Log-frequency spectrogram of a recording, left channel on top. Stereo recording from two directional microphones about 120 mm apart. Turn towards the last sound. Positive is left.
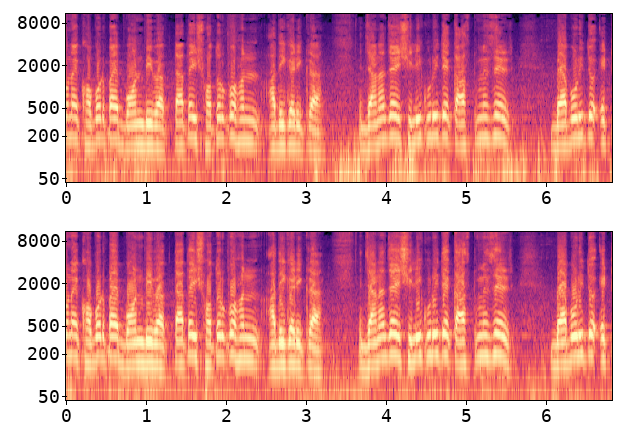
turn(degrees=-25)  # may be behind; listen again after turning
